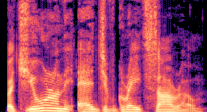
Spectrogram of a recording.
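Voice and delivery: high, loud, slow Romany seer; portentous fortune-teller, Romany accent; ominous Romany accent. A narrator's reading. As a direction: draw out the warning in a Romany accent. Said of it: "doing the old emphasis thing".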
